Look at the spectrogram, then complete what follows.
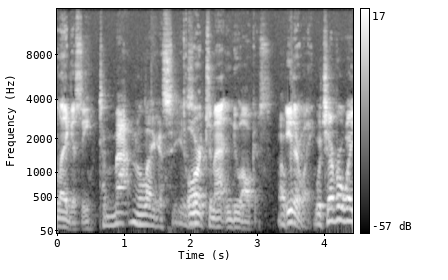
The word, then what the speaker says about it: Dualchas: I always say Dualkus, but it's Dualkus.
